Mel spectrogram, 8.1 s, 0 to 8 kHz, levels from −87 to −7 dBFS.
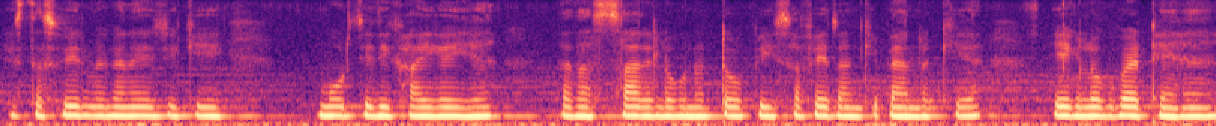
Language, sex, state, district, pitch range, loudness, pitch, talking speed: Hindi, male, Andhra Pradesh, Visakhapatnam, 165-170 Hz, -13 LUFS, 165 Hz, 110 wpm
